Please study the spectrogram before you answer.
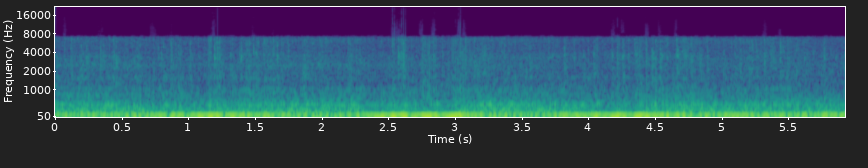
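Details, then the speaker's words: Warm Chevy 355 small block with a .480-lift hydraulic cam and open headers, just after hydraulic valve adjustment: a deep, lumpy, steady V8 rumble at idle, even and unbroken, with a lopey cam. Normal idle. "we're going to start up and so you can hear it sound we warmed it up already with muffers on"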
